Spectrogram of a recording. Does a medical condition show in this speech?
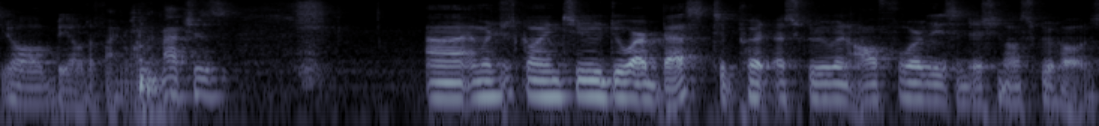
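No.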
